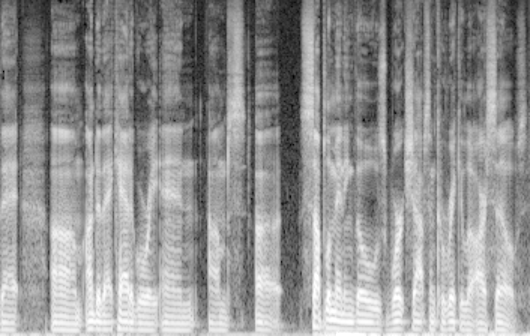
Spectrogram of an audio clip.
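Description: A man's very deep, low voice with vocal fry, fairly even intonation and a moderate pace. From Baltimore. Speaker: artist, activist and art teacher, former NFL player. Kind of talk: interview.

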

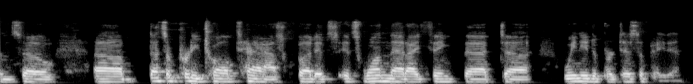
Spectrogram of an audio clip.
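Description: Recorded dry and close with no echo, a man speaks at medium pitch and a moderate pace, his tone dark and mellow and his intonation fairly even. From US Midwest (northwest Iowa, rural). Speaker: pork industry association staffer. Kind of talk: interview.

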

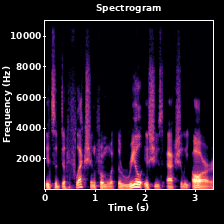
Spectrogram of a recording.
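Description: With an American accent, a man talks in an ordinary speaking voice against a quiet background. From US Midwest. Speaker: author and historian of race and religion. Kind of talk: interview. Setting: podcast recording.

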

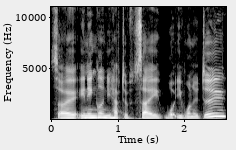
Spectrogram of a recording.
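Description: A woman with an Australian accent speaks at a moderate pace in a very deep, low pitch. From Armidale, New South Wales, Australia. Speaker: scientist and environment centre director. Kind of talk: casual interview chat. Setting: studio.

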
